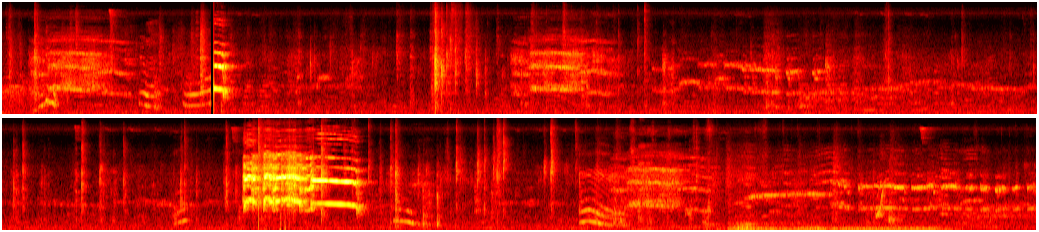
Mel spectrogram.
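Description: Roosters crowing four times, each crow about a second and a half long and falling in pitch at the end; the loudest crow comes about two-thirds of the way through. Fainter calls lie between the crows.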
